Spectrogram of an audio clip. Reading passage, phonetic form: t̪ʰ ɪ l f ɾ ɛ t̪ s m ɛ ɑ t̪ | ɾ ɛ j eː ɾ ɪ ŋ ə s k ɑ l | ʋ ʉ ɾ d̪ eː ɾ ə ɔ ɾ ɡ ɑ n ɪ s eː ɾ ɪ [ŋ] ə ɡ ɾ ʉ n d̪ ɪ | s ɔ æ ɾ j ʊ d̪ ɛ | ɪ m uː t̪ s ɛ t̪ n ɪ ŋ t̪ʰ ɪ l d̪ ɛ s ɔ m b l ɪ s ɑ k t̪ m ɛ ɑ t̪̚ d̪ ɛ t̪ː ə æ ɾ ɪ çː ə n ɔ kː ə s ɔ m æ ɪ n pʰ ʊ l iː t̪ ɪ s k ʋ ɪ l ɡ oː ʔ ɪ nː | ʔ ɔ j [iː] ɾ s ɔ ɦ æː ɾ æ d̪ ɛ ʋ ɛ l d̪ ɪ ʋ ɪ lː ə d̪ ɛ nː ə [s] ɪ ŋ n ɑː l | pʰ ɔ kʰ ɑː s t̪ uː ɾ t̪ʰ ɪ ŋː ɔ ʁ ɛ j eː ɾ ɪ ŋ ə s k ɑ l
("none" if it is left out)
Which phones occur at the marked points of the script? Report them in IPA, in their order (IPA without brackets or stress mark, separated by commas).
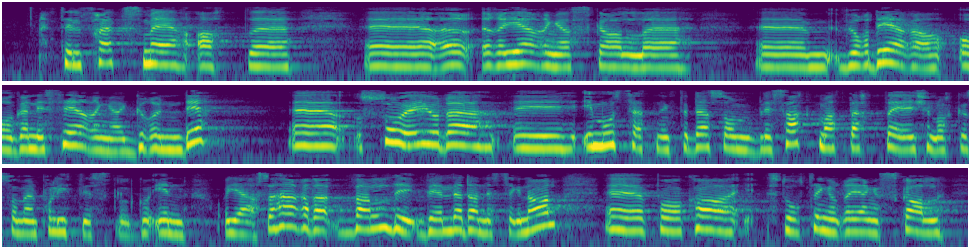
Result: ŋ, æː, s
